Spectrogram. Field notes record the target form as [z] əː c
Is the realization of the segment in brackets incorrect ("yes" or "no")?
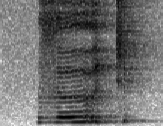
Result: no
